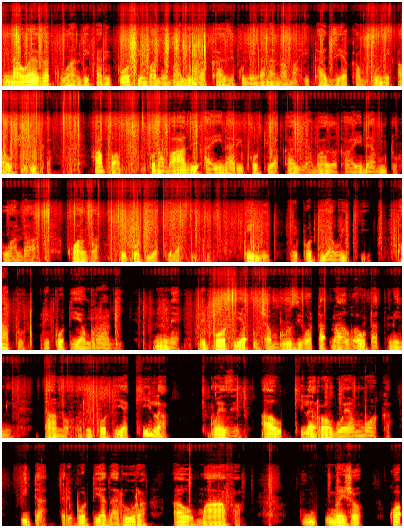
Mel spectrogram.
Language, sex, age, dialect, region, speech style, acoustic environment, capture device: Swahili, male, 18-24, Kenya - Mombasa, Kenya, happy; relaxed, silence, mobile / Linux / Chrome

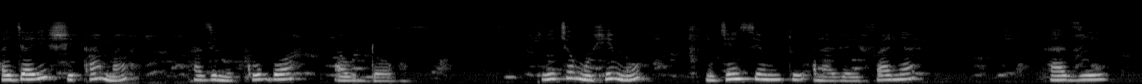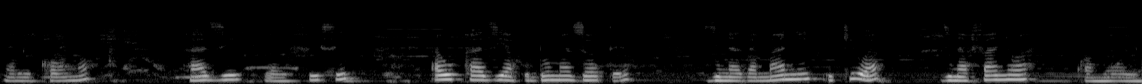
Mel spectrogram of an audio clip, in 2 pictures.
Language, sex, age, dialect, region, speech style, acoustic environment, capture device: Swahili, female, 25-34, Kenya - Nairobi Sheng-influenced, Kenya, relaxed, silence, mobile / Linux / Chrome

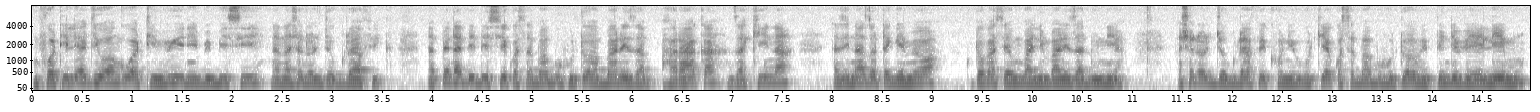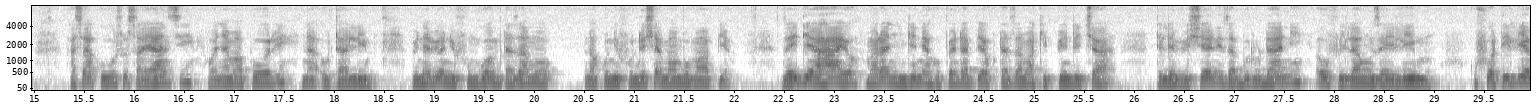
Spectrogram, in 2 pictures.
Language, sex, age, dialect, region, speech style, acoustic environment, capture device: Swahili, male, 18-24, Kenya - Nairobi Sheng-influenced, Kenya, relaxed, nature; construction; people talking; silence; appliances, desktop / Windows / Chrome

